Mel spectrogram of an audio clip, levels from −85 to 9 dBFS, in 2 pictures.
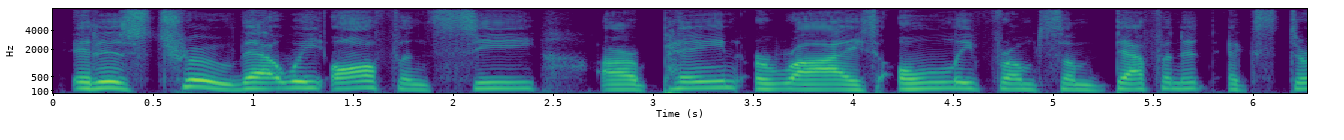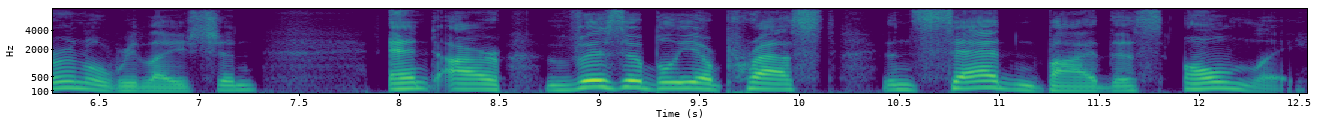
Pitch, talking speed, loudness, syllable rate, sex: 145 Hz, 120 wpm, -20 LUFS, 4.1 syllables/s, male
